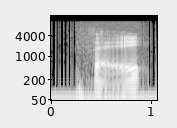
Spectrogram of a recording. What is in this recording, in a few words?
"fei3", Chinese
